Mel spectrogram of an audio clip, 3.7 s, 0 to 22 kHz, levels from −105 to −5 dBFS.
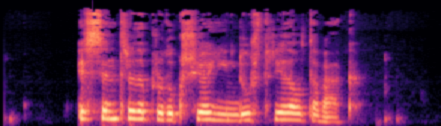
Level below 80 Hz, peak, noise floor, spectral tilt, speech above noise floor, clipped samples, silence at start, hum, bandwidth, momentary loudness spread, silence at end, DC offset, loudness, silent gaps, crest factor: -62 dBFS; 0 dBFS; -64 dBFS; -3.5 dB/octave; 50 dB; under 0.1%; 0.65 s; none; 16 kHz; 11 LU; 0.7 s; under 0.1%; -15 LUFS; none; 16 dB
